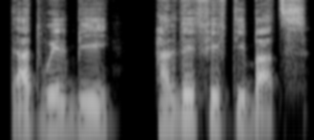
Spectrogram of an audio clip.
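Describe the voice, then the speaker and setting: A man voicing a pushy, grinning male Thai bartender with a Thai accent who speaks broken English loudly and jollily. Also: on the high side, big pitch swings, slow, no room sound, clean studio sound, pitched above the performer's own voice, exaggerated voice. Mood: jolly. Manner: broken English, loud and jolly.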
